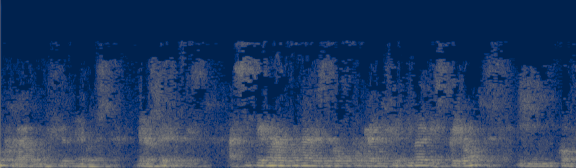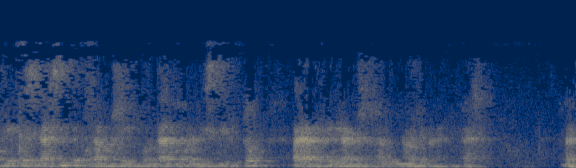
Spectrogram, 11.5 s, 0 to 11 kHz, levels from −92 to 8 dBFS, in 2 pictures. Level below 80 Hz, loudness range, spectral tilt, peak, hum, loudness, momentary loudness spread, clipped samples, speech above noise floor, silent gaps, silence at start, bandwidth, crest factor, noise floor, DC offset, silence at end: -68 dBFS; 2 LU; -6 dB/octave; -16 dBFS; none; -34 LUFS; 12 LU; under 0.1%; 25 dB; none; 0 s; 8.4 kHz; 20 dB; -59 dBFS; under 0.1%; 0 s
